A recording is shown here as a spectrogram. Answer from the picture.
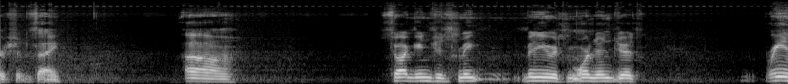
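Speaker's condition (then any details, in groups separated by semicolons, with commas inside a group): Cerebral palsy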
